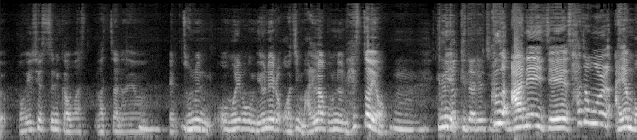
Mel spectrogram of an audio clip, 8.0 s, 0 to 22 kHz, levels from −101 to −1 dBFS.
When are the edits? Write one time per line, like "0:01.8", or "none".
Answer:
0:02.2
